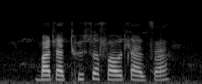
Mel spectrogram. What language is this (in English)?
Tswana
